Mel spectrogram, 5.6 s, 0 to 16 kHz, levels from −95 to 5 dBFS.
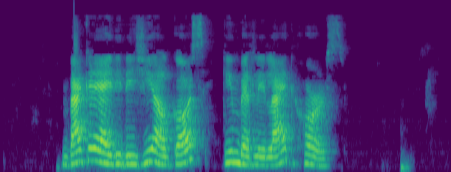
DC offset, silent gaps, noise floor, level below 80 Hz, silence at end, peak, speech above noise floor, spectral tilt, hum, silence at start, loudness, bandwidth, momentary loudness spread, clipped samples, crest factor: under 0.1%; none; -80 dBFS; -62 dBFS; 0.55 s; 0 dBFS; 63 dB; -6 dB/octave; none; 0.8 s; -17 LUFS; 11.5 kHz; 11 LU; under 0.1%; 20 dB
